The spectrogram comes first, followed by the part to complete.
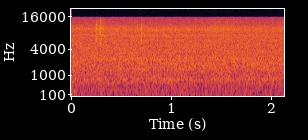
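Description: Steady background hiss with no other sound: a pause between spoken phrases.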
